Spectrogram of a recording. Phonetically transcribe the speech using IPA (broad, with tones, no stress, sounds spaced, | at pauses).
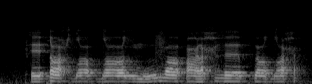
pʰ ɛ˩˥ ʔ ɾ ɑ˧ ħ dˤ ɜ˧ ʔ dˤ ɑː˧ n m ʊ˩˥ v ɑː˧ ʔ ʕ ʌ˩˥ ħ ɦ ɜ˧ pʰ ʊː˧ dˤ ʌ˧ ħ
